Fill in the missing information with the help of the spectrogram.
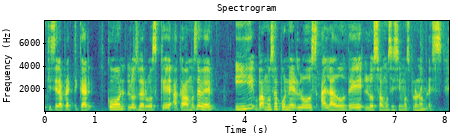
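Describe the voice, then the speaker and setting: A woman hosting a beginner English lesson, patiently explaining vocabulary, spelling words out and encouraging her student. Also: fairly low pitch. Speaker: language teacher and host. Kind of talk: bilingual English lesson podcast.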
